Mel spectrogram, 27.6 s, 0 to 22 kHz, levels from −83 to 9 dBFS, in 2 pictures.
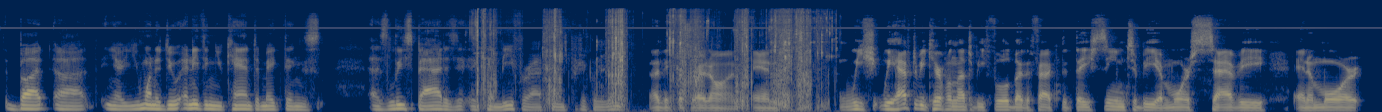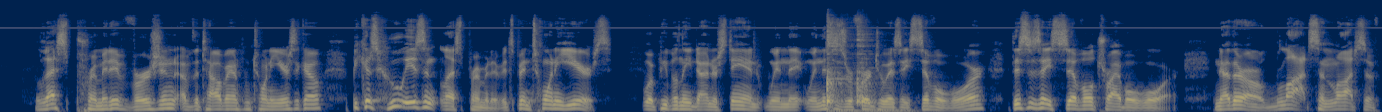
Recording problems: high-pitched whine; faint; throughout; 8 kHz, 25 dB below the speech
footsteps; loud; from 4.5 to 8.5 s; peak 1 dB above the speech
clattering dishes; loud; at 22 s; peak 1 dB above the speech

